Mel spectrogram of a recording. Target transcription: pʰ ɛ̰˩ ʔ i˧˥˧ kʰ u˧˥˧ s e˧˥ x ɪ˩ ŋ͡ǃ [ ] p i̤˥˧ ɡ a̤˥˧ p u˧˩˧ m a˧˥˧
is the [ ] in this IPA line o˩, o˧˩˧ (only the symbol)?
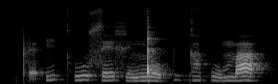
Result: o˧˩˧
